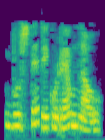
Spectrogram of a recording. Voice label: Mail Catalan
